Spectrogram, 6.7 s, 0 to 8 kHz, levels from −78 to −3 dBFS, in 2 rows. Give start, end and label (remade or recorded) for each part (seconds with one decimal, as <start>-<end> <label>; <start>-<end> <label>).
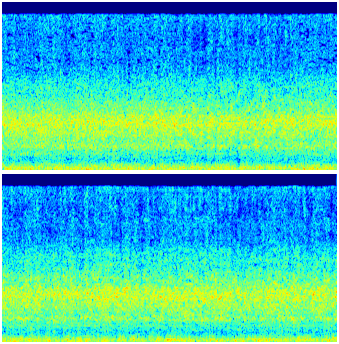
0.0-1.8 recorded; 1.8-2.9 remade; 2.9-3.5 recorded; 3.5-6.7 remade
